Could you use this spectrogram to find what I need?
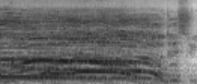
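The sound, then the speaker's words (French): A live show audience boos on cue, a sustained chorus of voices holding a droning tone for about two seconds, then bending down in pitch and fading out. “public, est-ce qu'on peut lui faire un bouh”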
